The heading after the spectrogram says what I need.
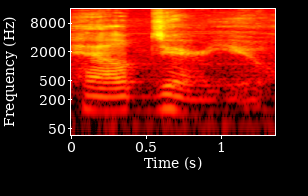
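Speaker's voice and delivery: slow, soft menacing whisper; hushed sinister Snape. A narrator's reading. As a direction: breathe it out menacingly. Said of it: "demanded Professor Snape".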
